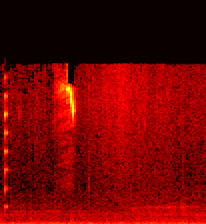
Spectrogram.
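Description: Faint marker writing on a glass lightboard, with one brief high squeak about half a second in, over a low steady room hum.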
